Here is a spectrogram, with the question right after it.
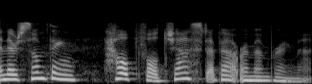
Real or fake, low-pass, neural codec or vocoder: real; 7.2 kHz; none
